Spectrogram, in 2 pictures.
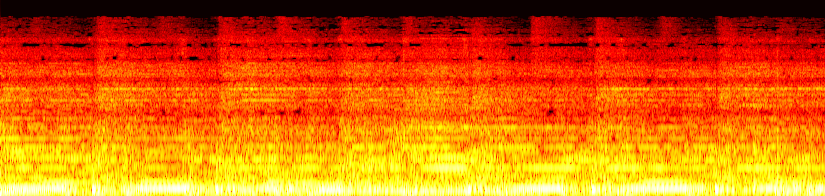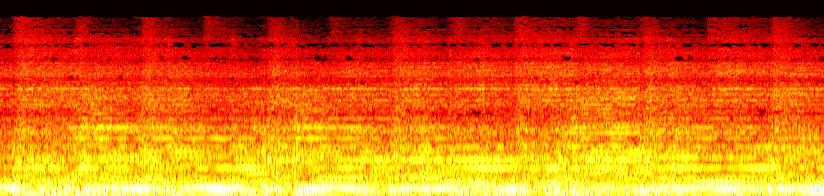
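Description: Live rock band playing an instrumental passage led by electric guitars, with no singing.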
